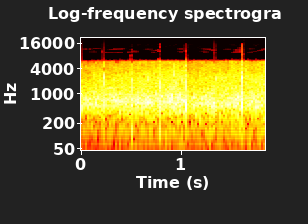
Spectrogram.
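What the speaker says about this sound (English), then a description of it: "Help me clap, that's it." Audience members clapping together during a persuasion seminar, a steady patter of many hands with a few sharper claps standing out, moderately loud and without speech on top.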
